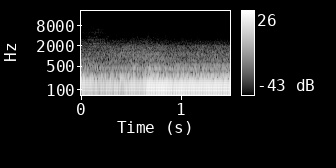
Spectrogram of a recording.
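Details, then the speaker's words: Car with hole in exhaust, muffler mid-pipe not at rear, louder than before: deep loud rumble swelling with revs, much louder than stock; owner suspects exhaust/muffler hole. "Probably can hear it, but yeah, I have a hole and this lot says wrong on my car."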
